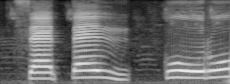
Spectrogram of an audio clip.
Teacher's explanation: Hujung lidah keluarkan sikit untuk zal.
